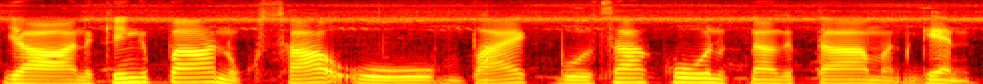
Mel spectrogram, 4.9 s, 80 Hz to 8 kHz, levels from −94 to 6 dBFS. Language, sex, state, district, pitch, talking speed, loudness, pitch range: Garo, male, Meghalaya, South Garo Hills, 125 Hz, 95 wpm, -18 LUFS, 115-150 Hz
